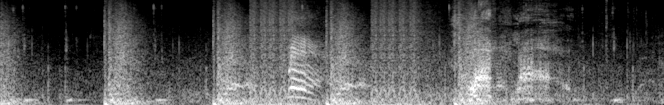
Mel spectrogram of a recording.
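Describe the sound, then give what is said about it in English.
Gunfire in a shooter video game as enemies spin and shoot: a few sharp, loud bursts of shots with abrupt onsets, mixed with talking over the action. “It's just like spinning around and shooting their guns.”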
